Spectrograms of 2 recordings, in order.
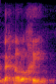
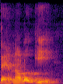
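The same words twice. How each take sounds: First: The G near the end sounds like H. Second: The G near the end sounds like G.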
